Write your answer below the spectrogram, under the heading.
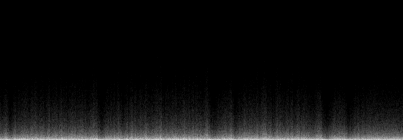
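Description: Deep white noise: a loud, steady, even hiss with most of its weight in the bass, like a low rushing wind, with no distinct events.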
